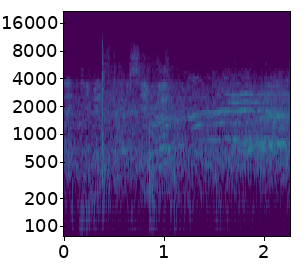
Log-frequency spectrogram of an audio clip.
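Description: Near silence: faint ring-side sound with a distant voice calling out in the second half and a light knock about half a second in.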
